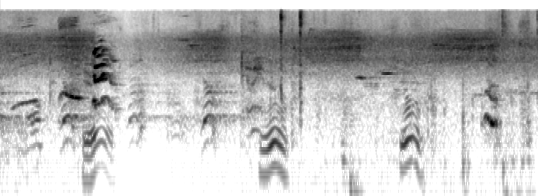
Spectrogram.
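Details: Six-week-old American Bulldog puppies, a litter with Bubba among them, give high, arching whines and short yelps, four or five rising-then-falling cries spread across the clip, while people chat in the background.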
